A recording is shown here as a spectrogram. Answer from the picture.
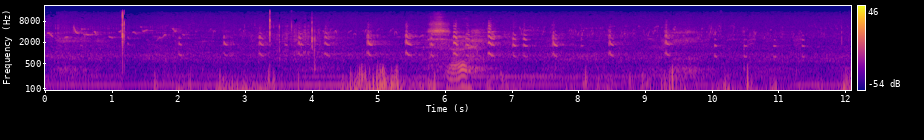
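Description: Birds calling in a quick series of short, falling calls, about two or three a second, with a lower wavering call just past the middle. Wind rumbles on the microphone a little before the middle.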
